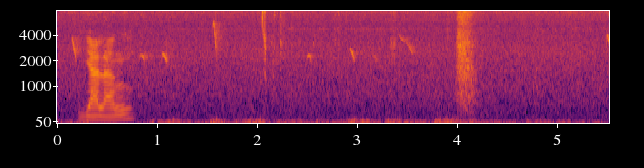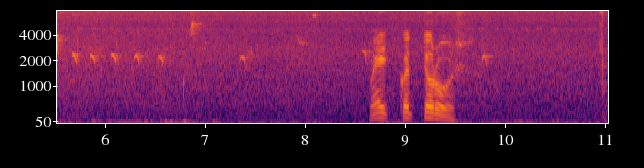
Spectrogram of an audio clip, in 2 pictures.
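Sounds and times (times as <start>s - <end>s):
small bird chirping: 0.0s - 3.7s, 5.4s - 8.8s
faint outdoor background noise: 0.0s - 11.0s.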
